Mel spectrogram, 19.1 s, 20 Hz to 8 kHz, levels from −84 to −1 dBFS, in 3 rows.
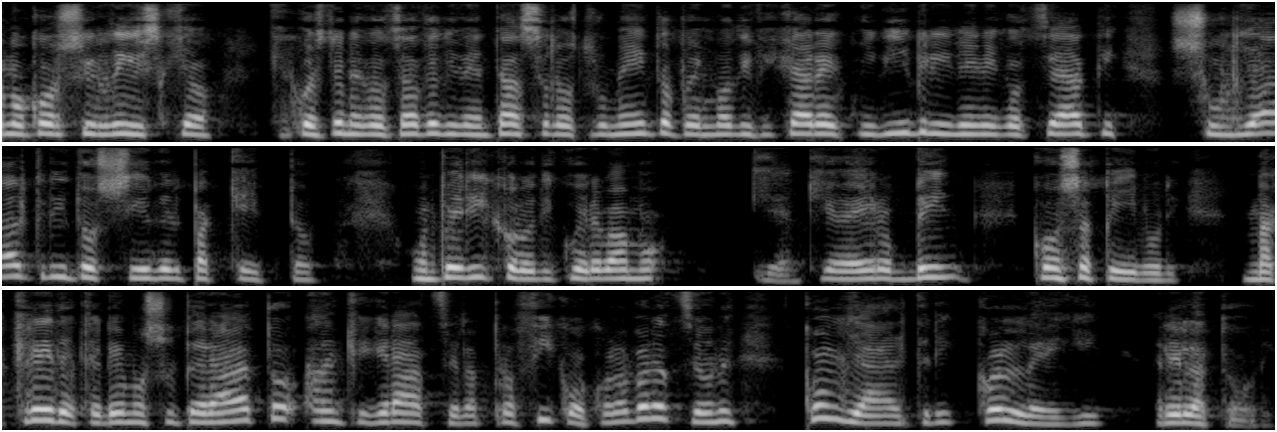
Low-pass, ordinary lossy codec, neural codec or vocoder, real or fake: none; none; codec, 16 kHz, 2 kbps, FreqCodec, larger model; fake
